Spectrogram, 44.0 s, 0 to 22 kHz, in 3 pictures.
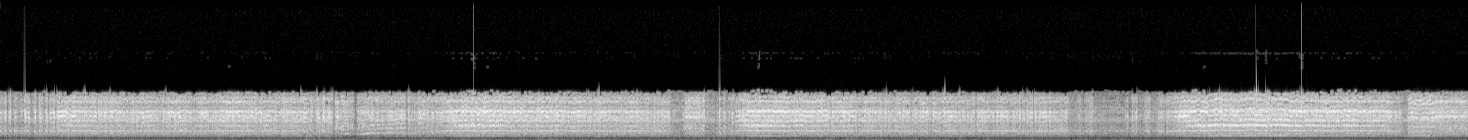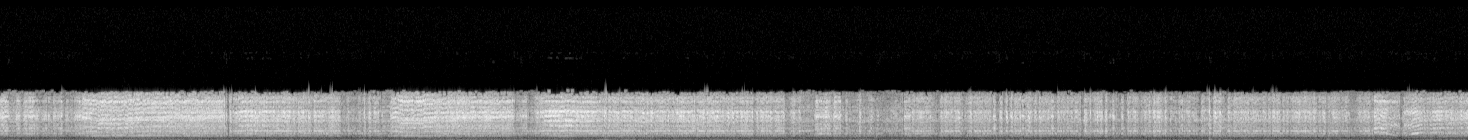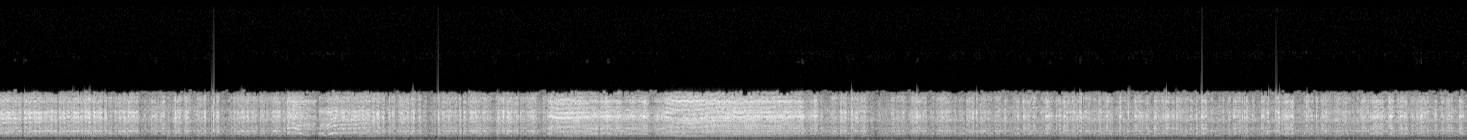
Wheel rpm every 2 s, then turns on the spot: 200, 180, 190, 200, 200, 190, 190, 200, 200, 200, 200, 200, 200, 200, 180, 190, 160, 200, 200, 200, 200, 200.
none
